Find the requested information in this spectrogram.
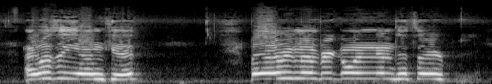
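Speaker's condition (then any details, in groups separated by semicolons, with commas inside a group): Cerebral palsy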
